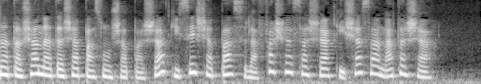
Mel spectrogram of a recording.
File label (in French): virelangue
